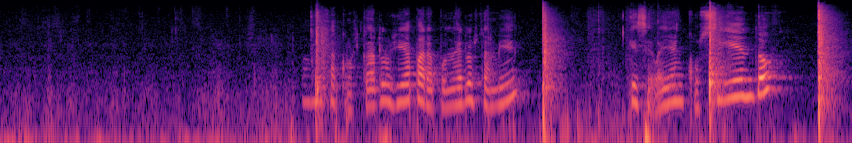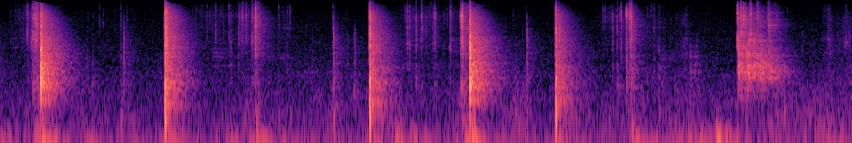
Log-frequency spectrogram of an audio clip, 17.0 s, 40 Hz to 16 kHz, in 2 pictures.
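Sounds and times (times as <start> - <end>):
knife chopping corn cobs: 7.0 - 7.4, 8.2 - 9.3, 10.2 - 11.2, 11.8 - 15.0.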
